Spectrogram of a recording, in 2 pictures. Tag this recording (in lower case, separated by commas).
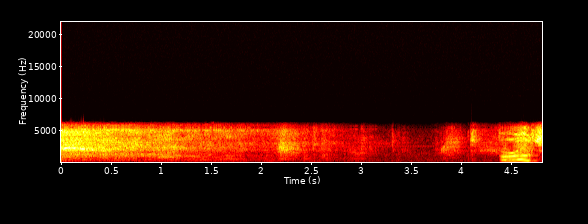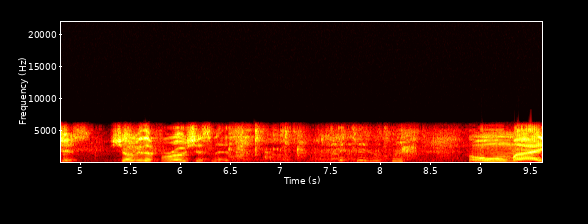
speech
